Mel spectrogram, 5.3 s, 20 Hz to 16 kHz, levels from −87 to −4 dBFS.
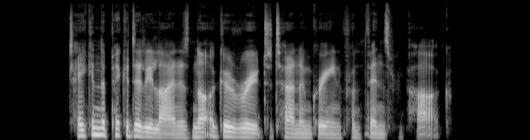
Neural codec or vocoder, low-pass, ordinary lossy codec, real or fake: vocoder, 48 kHz, 128 mel bands, Vocos; 14.4 kHz; none; fake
